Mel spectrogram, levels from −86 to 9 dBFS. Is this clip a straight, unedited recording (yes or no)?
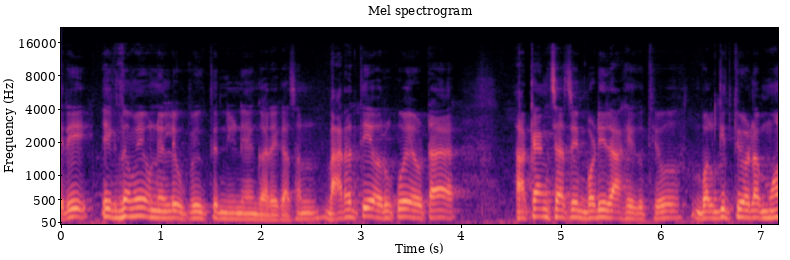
yes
